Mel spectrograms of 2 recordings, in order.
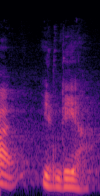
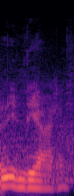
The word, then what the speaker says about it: อินทา: ประเทศ ของ พระ อินท์ แต่ ว่า เขา เขียน ว่า อินทา แต่ เขมร ออก เสียง ว่า อินเดีย สระ อา เป็น สระเอีย นะ เหมือน เอ่อ ่อ เอ่อ อิน อิน อินทา เนี่ย เค้า ก็ ออก เป็น อินเดีย ลักษณะ อย่าง นี้ นะ ที นี้ จาก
